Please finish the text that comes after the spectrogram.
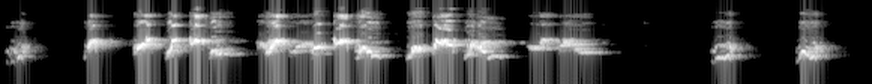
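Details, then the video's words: Song of a red-whiskered bulbul, lively warbled notes strung in fast bursts, several phrases close together followed by two brief isolated notes after a pause; quiet surroundings. "Red whiskered Bulbul Song"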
